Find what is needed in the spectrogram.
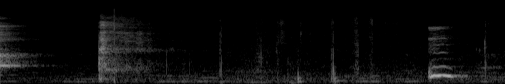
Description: I get hiccups a lot and I don't really deal with them well. I always do really loud and weird sounding ones and I vomit a little and that's why I go 'Peh.......Peh'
